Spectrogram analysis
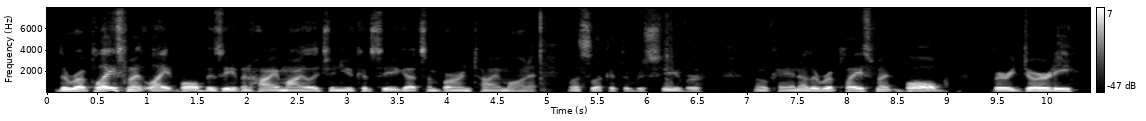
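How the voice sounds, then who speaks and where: A man's voice: medium pitch, a little mellow. A man giving an informal tutorial as a radio technician, in a folksy, plain-spoken and explanatory way. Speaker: vintage radio collector and repair technician. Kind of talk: buying tips tutorial, informal narration.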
